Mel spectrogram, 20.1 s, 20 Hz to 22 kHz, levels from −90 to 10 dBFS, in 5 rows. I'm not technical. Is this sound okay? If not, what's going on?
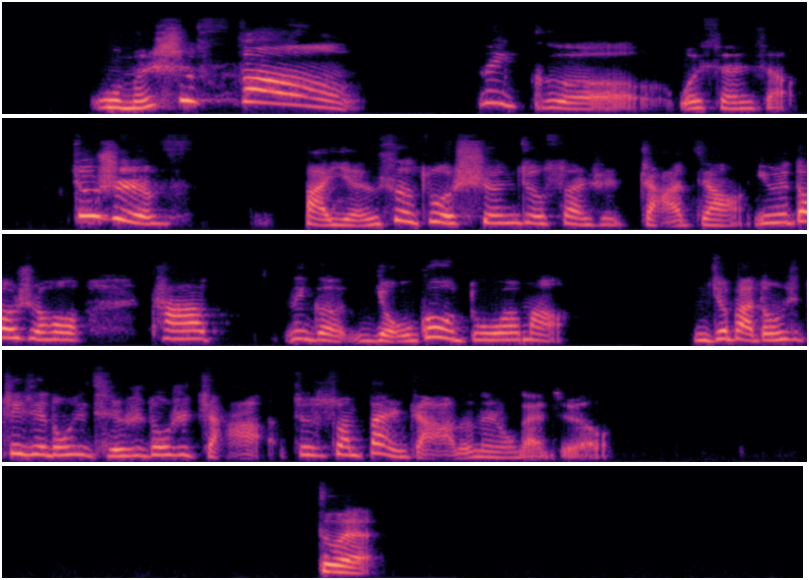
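Yes, nothing wrong can be heard anywhere in this speech recording.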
